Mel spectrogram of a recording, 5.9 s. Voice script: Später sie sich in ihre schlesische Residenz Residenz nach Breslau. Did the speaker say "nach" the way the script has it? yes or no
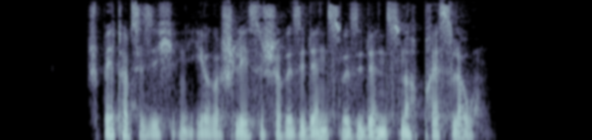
yes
